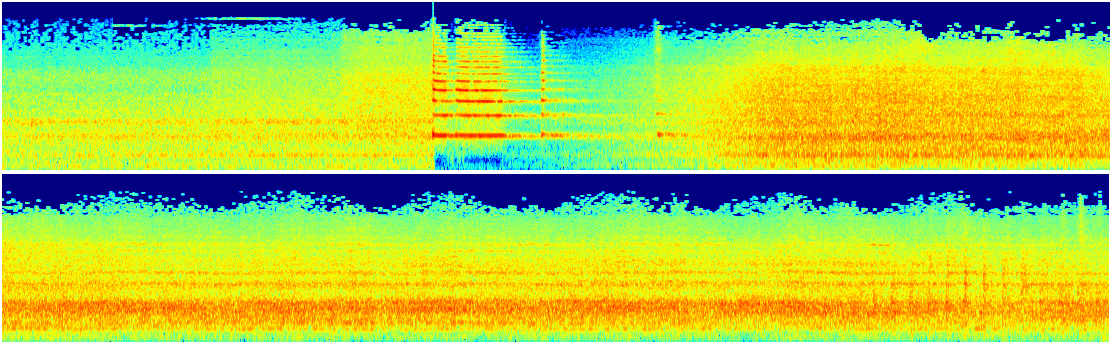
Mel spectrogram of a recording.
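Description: Electric locomotive-hauled passenger train running through a station without stopping: a rising rumble as it approaches, a loud horn blast about four seconds in and a short second toot, then the steady rolling noise and clatter of the coaches passing, which cuts off at the end.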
